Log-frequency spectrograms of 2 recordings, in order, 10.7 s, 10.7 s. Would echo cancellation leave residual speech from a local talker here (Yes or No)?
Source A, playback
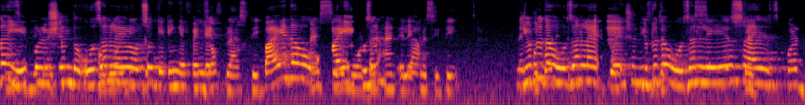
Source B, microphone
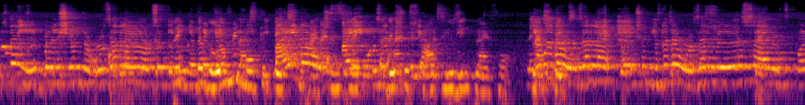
Yes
